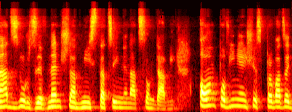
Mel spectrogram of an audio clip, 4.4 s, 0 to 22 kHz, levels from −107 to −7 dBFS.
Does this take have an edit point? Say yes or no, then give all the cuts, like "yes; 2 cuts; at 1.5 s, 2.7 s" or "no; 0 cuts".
no; 0 cuts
